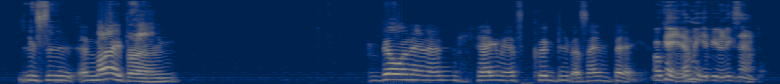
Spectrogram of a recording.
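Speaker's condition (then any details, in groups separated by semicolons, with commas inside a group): Cerebral palsy; right side weaker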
